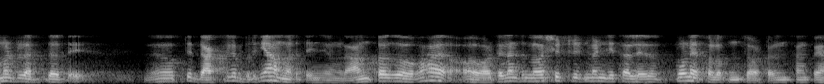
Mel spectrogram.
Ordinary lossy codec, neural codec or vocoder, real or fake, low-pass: AAC, 16 kbps; codec, 16 kHz, 0.7 kbps, FocalCodec; fake; 7.2 kHz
